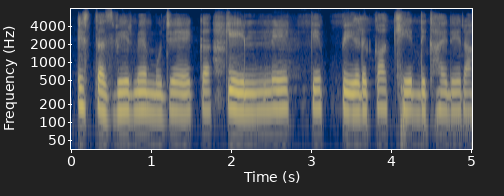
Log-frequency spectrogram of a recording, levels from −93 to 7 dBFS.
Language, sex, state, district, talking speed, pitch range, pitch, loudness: Hindi, female, Bihar, Jamui, 165 wpm, 155-170 Hz, 160 Hz, -25 LUFS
